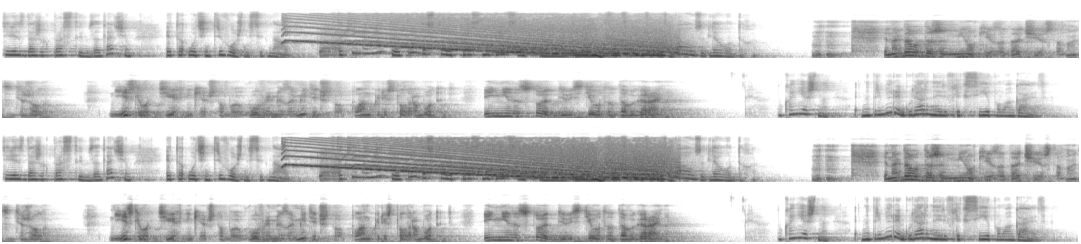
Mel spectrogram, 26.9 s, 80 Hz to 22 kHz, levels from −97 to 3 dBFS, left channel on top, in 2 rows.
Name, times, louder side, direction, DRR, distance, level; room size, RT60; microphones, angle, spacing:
voice 1, 0.0-1.9 2.2-3.6 4.2-9.3 23.2-23.8 24.2-26.4, right 1 dB, 30° right, 12 dB, 1.2 m, -32 dB
sound 1, 3.5-8.5, right 5 dB, 55° right, 0.9 m, -23 dB
voice 2, 10.1-14.0 14.5-18.8 19.5-21.8, right 3 dB, 90° right, 9 dB, 1.9 m, -33 dB
27.5 x 16.0 x 9.2 m, 1.0 s
head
